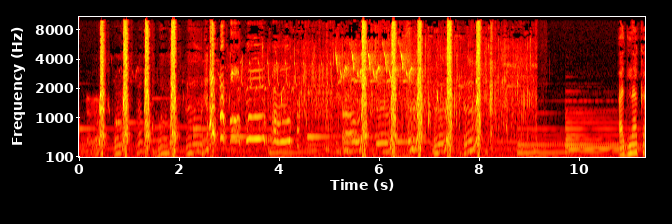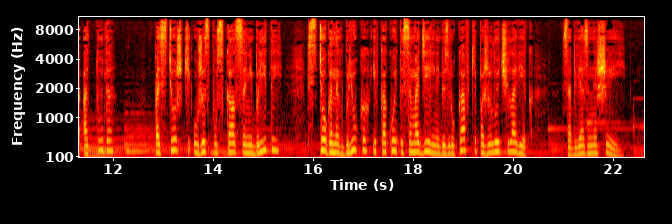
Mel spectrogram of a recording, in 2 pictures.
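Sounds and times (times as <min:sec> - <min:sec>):
small dog barking excitedly: 0:00.3 - 0:02.0, 0:02.6 - 0:03.2, 0:05.4 - 0:08.3
small dog whining: 0:00.3 - 0:04.3, 0:05.4 - 0:08.3
speech: 0:03.9 - 0:07.9, 0:10.8 - 0:12.1, 0:12.8 - 0:22.2.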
